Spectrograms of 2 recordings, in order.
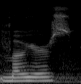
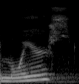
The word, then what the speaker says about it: Moyers: But she was the principal at Moyers. Yeah, it's spelled M-O-Y-E-R-S. So like the average individual would say Moyers. But no. Small town folks say Moyers. It's Moyers.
